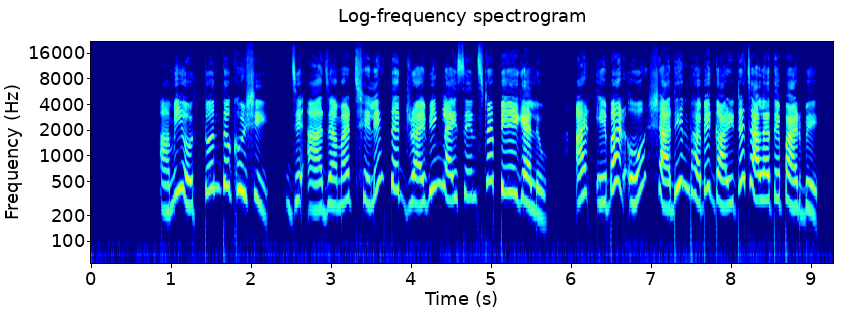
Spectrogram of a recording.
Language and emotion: Bengali, happy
